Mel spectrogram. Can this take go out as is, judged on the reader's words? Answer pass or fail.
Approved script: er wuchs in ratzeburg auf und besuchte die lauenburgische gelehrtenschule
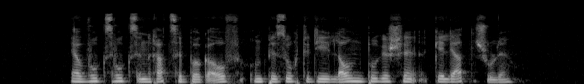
fail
